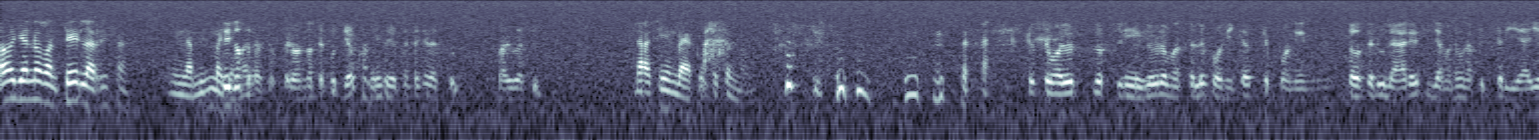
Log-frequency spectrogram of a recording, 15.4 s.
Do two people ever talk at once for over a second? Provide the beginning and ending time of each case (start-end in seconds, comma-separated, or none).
none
